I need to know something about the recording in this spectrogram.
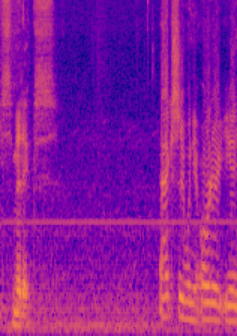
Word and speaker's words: Smithwick's: of beer is that this is Smithwick's right am i likes medics and that's how it's supposed to be pronounced from what I understand Semitic s-- actually when you order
